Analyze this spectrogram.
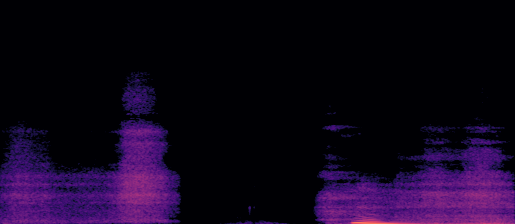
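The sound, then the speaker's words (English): A gentle breath during guided meditation: a soft airy inhale, then a pause of silence, then a longer exhale that carries a low voiced sigh before trailing off into breathy noise. “Taking a little breath into the front of the heart, the back of the heart.”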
